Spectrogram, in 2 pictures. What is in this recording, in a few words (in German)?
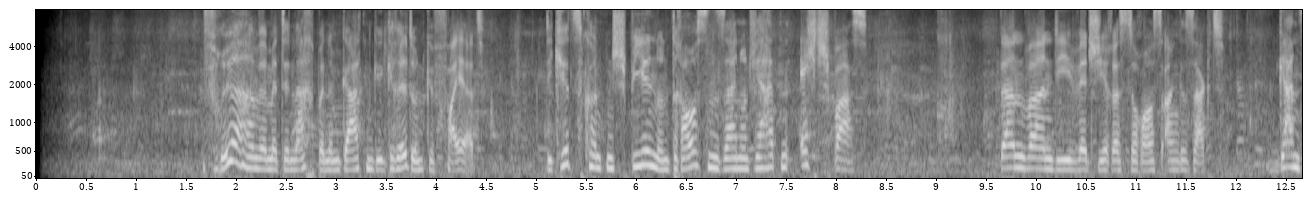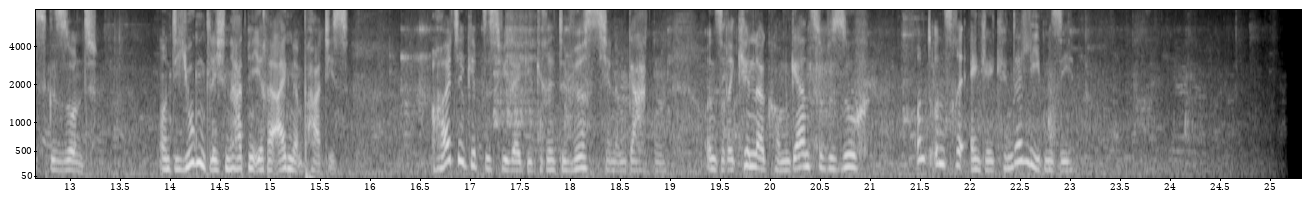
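Testimonial Grillen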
